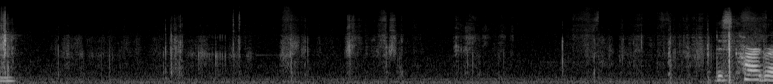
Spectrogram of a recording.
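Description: Paper pages flutter and rustle as a booklet is leafed through.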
